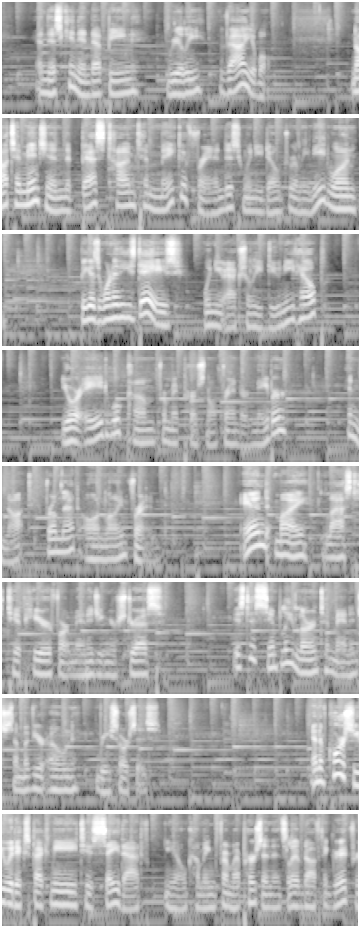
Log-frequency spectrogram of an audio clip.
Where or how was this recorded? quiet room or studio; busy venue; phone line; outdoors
outdoors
